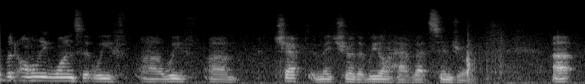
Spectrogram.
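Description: In a small cluttered room full of shelves and tapes, a middle-aged man presenting as a tape seller explains a product in an informal, matter-of-fact way. His voice is mid-range and a little mellow, and the poor audio carries some hiss or hum.

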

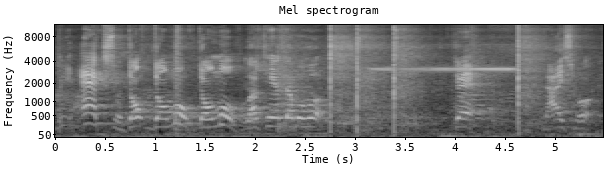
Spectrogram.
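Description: A man's voice: sits high, measured pace. A male boxing coach calling out punch combos in short clipped commands with brief encouragement, recorded in an open gym. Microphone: camera mic a few metres away. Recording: echoey open gym, loud background noise.

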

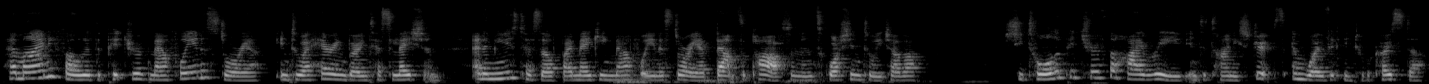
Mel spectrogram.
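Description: A woman reads a fan fiction audiobook aloud. Her storytelling is steady and even. Her voice sits at a middle pitch for a woman. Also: a little fast. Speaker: audiobook narrator.

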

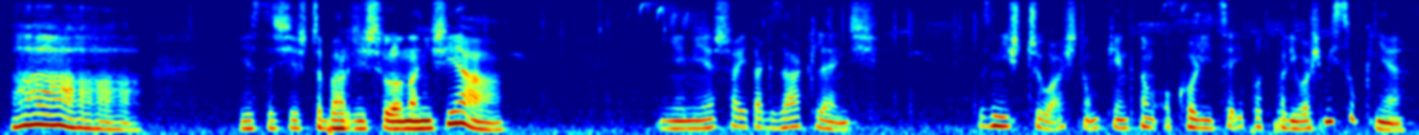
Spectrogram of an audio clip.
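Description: A cruel mad sorceress from an audiobook fantasy tale, drawn-out and taunting, slipping into sing-song mockery, as a male reader puts her on. The voice sits at an ordinary middle pitch, with a faint hiss of noise beneath it. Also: close to an everyday voice. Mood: mocking. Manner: slow, taunting, sing-song with cackling laughs. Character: mocking mad woman, ancient sorceress, cruel.

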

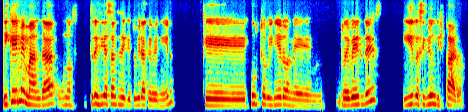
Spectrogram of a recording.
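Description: A woman in her late fifties, appearing as an interview guest, tells her own story in a rambling, heartfelt, emotional way. Her mid-range voice is unhurried, and the recording is lo-fi with no echo.

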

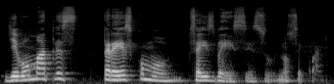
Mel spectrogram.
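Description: Middle-aged woman, interview guest, lively storyteller. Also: medium pitch, measured pace. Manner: animated, acts out quoted voices, laughs often.

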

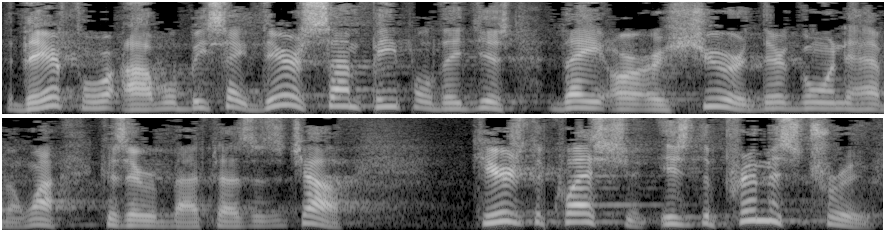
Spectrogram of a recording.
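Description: A man's voice: a little high, animated, moderate pace, big-room sound. A male pastor preaching a sermon with emphasis, often repeating and restarting words and acting out imagined voices. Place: church sanctuary.

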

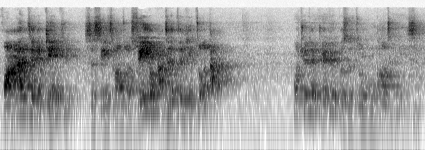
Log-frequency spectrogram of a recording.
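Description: A man's voice: a little high, expressive, fairly quick, bright, forceful tone, a little hiss or hum. A man giving emphatic political commentary, with rhetorical asides to his listener. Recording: distant mic in an echoey room.

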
